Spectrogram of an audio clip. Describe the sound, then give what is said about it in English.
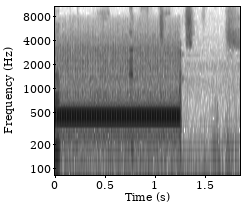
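A steady, unbroken telephone dial tone hums at one even pitch while a call is dialed, then cuts off abruptly partway through, leaving only faint, scattered sounds. “Anyway, let's give them a call.”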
